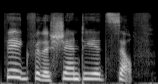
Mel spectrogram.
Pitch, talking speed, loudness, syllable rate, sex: 255 Hz, 225 wpm, -15 LUFS, 5.2 syllables/s, female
